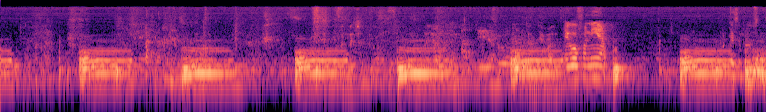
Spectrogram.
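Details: Egophony in a teaching demonstration of normal and pathological breath sounds on lung auscultation.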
